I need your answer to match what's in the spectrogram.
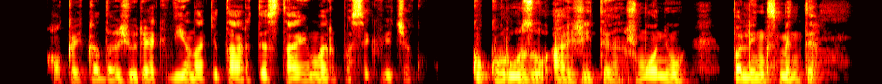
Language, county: Lithuanian, Marijampolė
